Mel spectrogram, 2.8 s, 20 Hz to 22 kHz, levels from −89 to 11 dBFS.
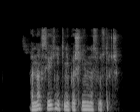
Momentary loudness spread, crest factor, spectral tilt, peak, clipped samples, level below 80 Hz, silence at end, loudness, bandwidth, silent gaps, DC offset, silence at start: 10 LU; 20 dB; -5.5 dB/octave; -10 dBFS; under 0.1%; -64 dBFS; 0.45 s; -30 LUFS; 8.2 kHz; none; under 0.1%; 0.6 s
